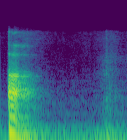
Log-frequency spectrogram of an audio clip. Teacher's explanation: to pronounce it the schwa sound is pronounced like this uh it's a very short relaxed sound just open your mouth a little relax everything and let out a little bit of air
